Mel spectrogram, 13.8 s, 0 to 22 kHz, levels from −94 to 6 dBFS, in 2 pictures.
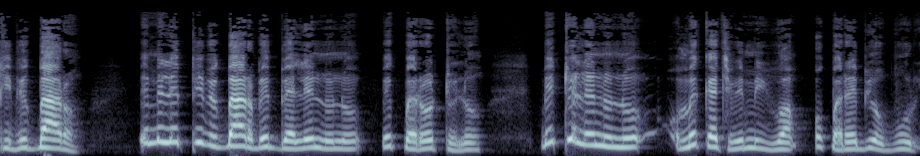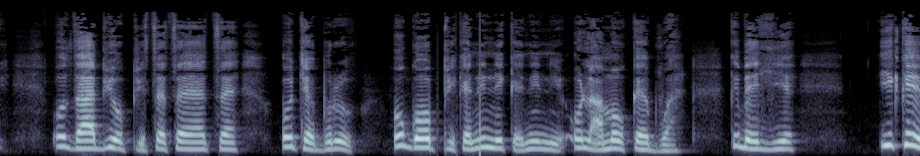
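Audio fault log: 10.17–10.50 s, processor overload crackle: around ten missed buffer deadlines in a row, each patched with repeated old audio with hard edges, giving gritty tearing; consistent with buffers of a few milliseconds.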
